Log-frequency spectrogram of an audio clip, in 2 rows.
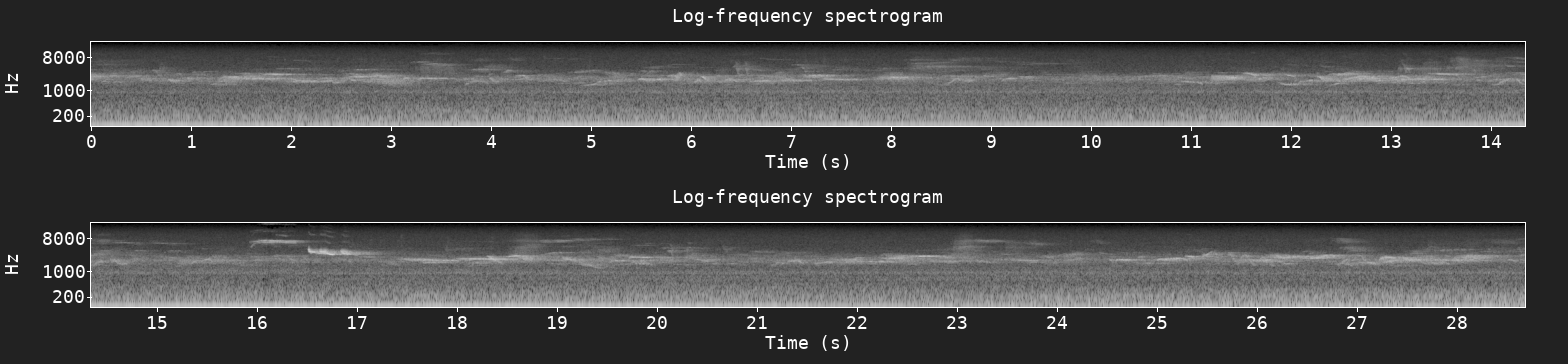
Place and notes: Stadtwald, Essen, Deutschland - essen, amselstrasse, early morning bird scape
Frühmorgens auf einem Balkon. Die Klänge der erwachenden Vögel und im Hintergrund der Klang der naheliegenden Autobahn. Ausschnitt einer längeren Aufnahme freundlicherweise für das Projekt Stadtklang//:: Hörorte zur Verfügung gestellt von Hendrik K.G. Sigl
On a balcony of a private house in the early morning. The sounds oof the awakening birds and the traffic from the nearby highway.
Projekt - Stadtklang//: Hörorte - topographic field recordings and social ambiences
Essen, Germany, 12 July 2013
